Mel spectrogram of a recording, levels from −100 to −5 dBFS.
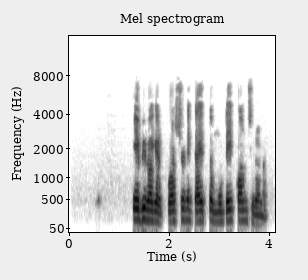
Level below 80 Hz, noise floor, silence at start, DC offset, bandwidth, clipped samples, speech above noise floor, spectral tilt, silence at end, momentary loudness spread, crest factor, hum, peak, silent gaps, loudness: -64 dBFS; -75 dBFS; 1.25 s; under 0.1%; 7.2 kHz; under 0.1%; 58 dB; -7 dB/octave; 0.2 s; 10 LU; 16 dB; none; -2 dBFS; none; -18 LUFS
